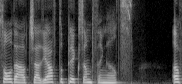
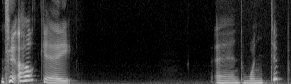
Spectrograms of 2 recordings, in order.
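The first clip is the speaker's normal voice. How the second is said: usual speaking voice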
